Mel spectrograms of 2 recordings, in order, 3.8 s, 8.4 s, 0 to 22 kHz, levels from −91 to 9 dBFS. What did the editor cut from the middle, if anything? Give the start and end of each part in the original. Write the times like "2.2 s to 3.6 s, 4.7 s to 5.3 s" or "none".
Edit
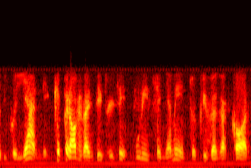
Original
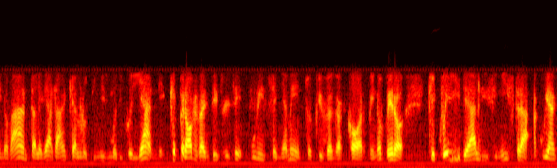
none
